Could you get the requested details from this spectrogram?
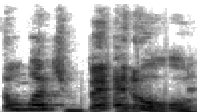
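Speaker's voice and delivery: put-on high voice like a real little kid. Joking about how a review could have sounded: imitating a little kid's voice. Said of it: "talk like a real little kid".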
